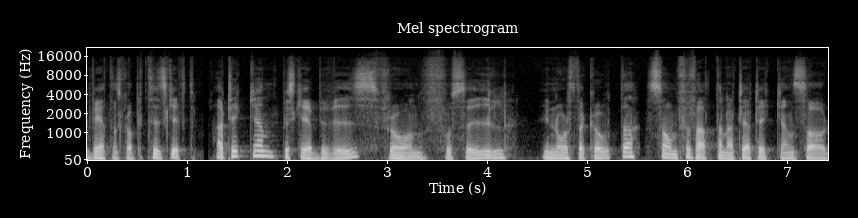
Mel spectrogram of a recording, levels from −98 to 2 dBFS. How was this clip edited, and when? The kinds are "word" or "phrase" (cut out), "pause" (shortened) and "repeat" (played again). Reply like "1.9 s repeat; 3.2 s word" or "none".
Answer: 1.2 s pause; 4.3 s pause; 5.5 s pause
